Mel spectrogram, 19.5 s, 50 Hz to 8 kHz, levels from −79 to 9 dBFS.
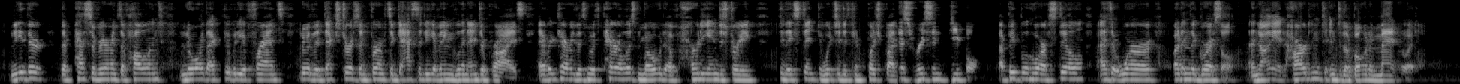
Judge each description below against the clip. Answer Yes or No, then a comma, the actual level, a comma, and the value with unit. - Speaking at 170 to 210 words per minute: Yes, average, 190 wpm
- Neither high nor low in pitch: Yes, medium, 155 Hz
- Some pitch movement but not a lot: No, narrow, 1.8 semitones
